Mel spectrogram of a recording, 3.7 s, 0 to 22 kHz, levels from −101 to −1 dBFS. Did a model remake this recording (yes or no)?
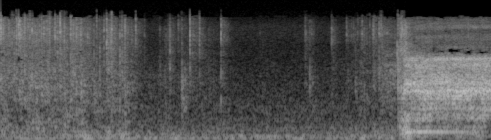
no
